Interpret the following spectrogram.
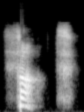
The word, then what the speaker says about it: thought: parecidas como então aqui vou pronunciar o ou a letra o u como o thought thought aqui eu não tenho a letter t no final e veja como muda o som though though aqui fica thought aqui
